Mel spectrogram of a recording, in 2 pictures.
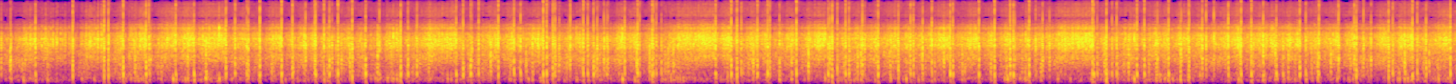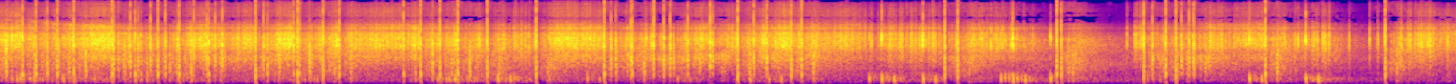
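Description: Fireworks finale: a dense, continuous barrage of bursts and crackling pops, with two brief lulls near the end.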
